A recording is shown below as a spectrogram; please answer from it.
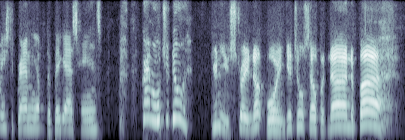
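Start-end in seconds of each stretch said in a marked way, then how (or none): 2.1-2.8 put-on higher, louder childish question; kid questioning grandma. Bad kid grabbed by his grandma, high protesting voice. 3.2-6.0 put-on loud, rough old-woman scolding; big mean grandma. Grandma ordering her bad grandkid to get a job, loud scolding. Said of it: "That was her real voice".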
